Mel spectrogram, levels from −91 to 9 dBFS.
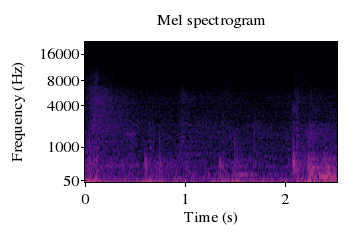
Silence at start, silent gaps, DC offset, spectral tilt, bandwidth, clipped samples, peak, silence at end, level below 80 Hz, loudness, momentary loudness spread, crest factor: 0 s; none; under 0.1%; -6 dB/octave; 15.5 kHz; under 0.1%; -32 dBFS; 0 s; -52 dBFS; -53 LUFS; 10 LU; 18 dB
